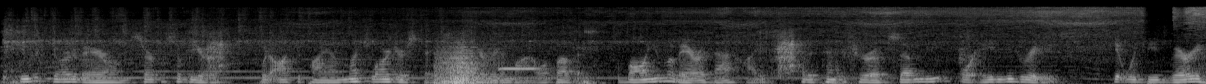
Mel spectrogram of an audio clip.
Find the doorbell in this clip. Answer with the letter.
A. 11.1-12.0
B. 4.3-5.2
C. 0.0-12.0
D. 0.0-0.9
B.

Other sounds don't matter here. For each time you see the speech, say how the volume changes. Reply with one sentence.
You can hear the speech from 0.0 to 12.0 s, at a steady volume.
